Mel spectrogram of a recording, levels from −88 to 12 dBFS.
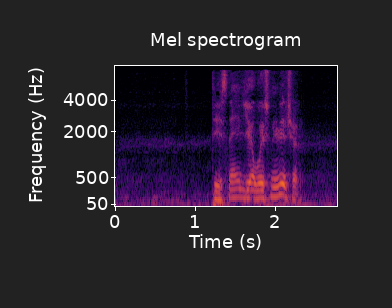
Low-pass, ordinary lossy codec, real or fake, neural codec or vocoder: none; none; fake; codec, 16 kHz, 1.1 kbps, Voila-Tokenizer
